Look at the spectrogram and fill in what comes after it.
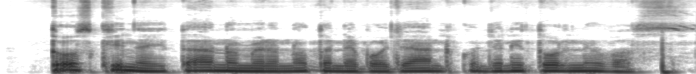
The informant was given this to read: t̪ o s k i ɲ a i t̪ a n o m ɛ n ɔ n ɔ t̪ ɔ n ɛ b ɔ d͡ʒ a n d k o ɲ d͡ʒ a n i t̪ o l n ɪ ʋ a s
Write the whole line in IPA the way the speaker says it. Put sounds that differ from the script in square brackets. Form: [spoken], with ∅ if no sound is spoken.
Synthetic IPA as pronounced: t̪ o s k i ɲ a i t̪ a n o m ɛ n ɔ n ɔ t̪ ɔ n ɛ b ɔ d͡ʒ a n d k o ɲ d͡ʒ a n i t̪ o l n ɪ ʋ a s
